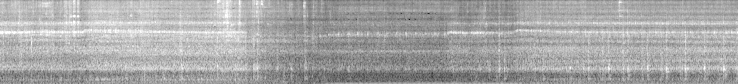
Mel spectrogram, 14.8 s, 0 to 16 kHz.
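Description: Caterpillar D9N crawler dozer's Cat 3408 V8 diesel engine running steadily, with a thin high whine that fades in and out over the engine note.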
